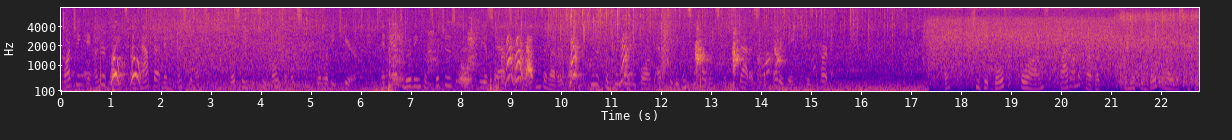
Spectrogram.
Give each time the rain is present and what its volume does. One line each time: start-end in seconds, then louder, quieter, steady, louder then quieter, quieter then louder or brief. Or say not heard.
0.0-22.7 steady.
